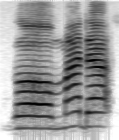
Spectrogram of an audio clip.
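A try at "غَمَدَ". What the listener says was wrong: Gak ada yang panjang. Gomada. Gomada.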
